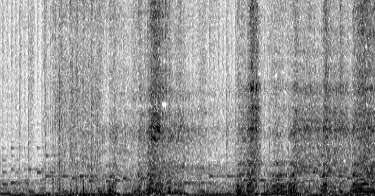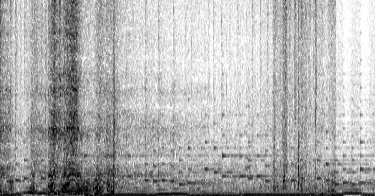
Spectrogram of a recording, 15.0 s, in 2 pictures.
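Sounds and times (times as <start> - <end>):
dirt bike engine revving: 0.0 - 14.4
background music with bass: 0.0 - 15.0.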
